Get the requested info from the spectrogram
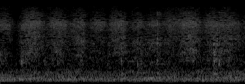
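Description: Faint rubbing and scratching of a pen writing on paper, in short repeated strokes.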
